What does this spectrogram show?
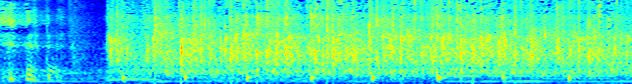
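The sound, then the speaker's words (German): A brief voice is followed by an audience breaking into loud, dense applause for a person who has chosen to begin life with Jesus, holding steady to the end, with a faint, regular low thump beneath the clapping. “Und äh, lass uns da erstmal kurz einen Applaus geben.”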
